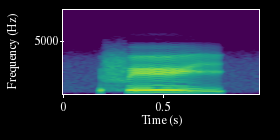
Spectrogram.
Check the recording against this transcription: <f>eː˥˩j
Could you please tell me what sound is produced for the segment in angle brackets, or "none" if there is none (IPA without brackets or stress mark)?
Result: f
